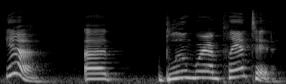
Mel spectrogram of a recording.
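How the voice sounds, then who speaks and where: A woman's voice: sits high, sing-song, slow pace, fairly bright tone, full character voice. A woman in her thirties playing an anxious, self-doubting new schoolteacher with a wry edge, in a naturalistic audio drama. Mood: earnest. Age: 30s. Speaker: actor in an audio play.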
